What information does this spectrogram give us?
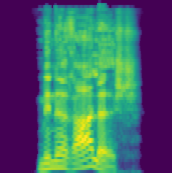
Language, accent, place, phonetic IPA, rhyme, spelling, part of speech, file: German, Germany, Berlin, [mɪneˈʁaːlɪʃ], -aːlɪʃ, mineralisch, adjective, De-mineralisch.ogg
- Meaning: mineral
